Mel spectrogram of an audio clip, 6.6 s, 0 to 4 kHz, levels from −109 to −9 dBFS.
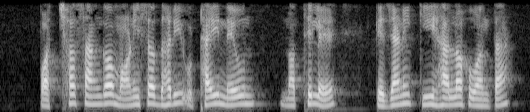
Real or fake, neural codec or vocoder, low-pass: real; none; 3.6 kHz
